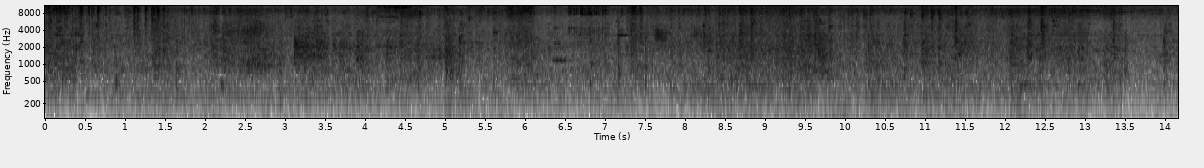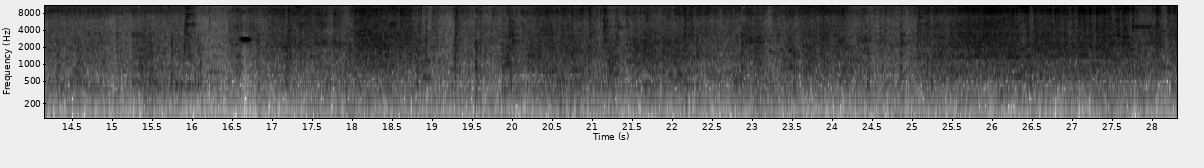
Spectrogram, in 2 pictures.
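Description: Freight train of covered hopper cars rolling past, its steel wheels clattering over the rail joints in a steady run of clacks and rumble.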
